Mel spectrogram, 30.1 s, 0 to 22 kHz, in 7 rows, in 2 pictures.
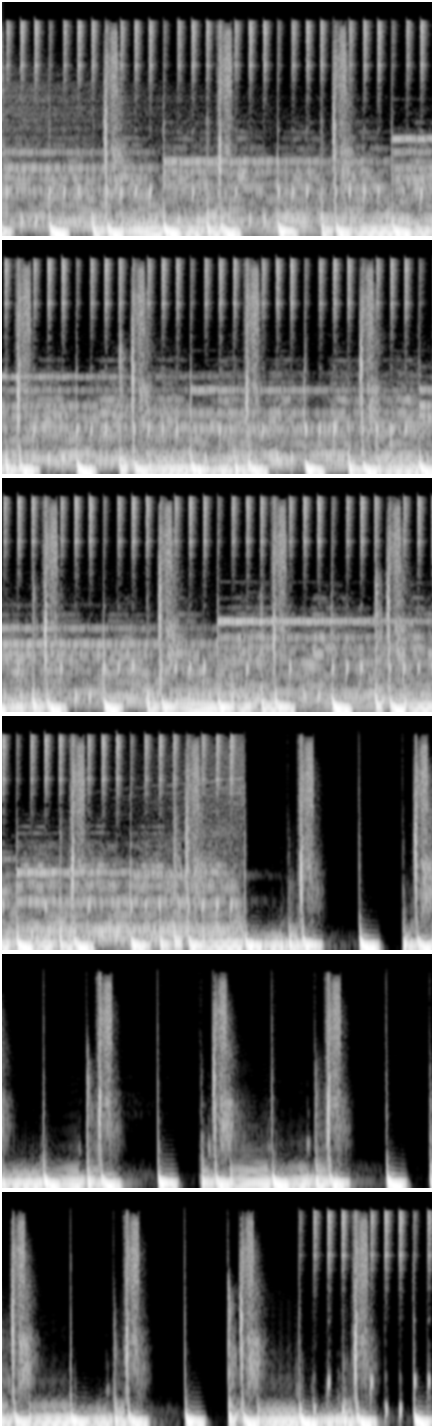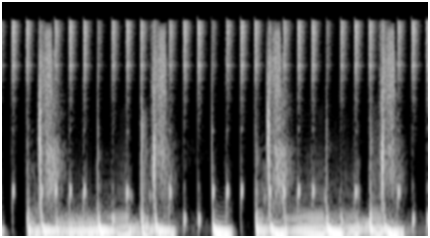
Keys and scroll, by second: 5.4 space, 7.0 ctrl+space, 14.3 F9, 20.3 ctrl+space, 20.5 ctrl+space.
